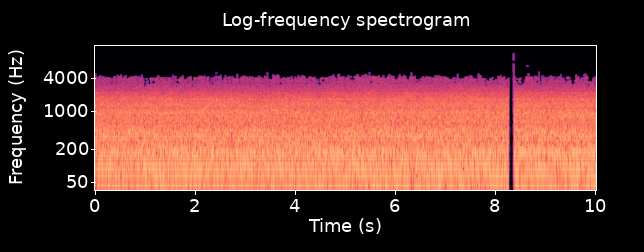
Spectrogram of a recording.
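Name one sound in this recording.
A car's engine and tyres roar steadily inside a tunnel.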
